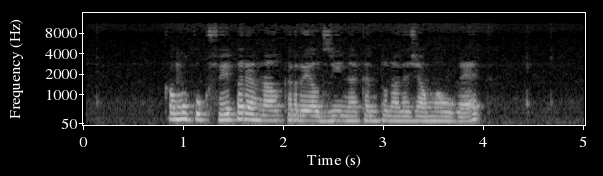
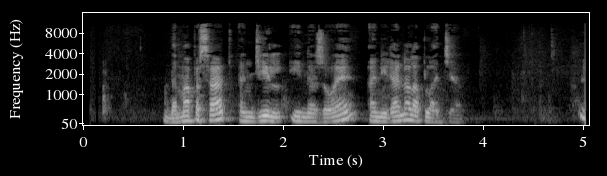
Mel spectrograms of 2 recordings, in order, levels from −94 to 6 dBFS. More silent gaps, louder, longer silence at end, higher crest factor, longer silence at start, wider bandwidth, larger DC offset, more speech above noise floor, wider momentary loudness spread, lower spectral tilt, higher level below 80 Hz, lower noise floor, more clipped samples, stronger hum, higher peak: neither; about the same, -26 LUFS vs -28 LUFS; first, 1.05 s vs 0.05 s; about the same, 16 dB vs 20 dB; first, 0.85 s vs 0.2 s; about the same, 11 kHz vs 11.5 kHz; neither; about the same, 40 dB vs 40 dB; second, 7 LU vs 14 LU; first, -8 dB/octave vs -5 dB/octave; first, -60 dBFS vs -72 dBFS; about the same, -64 dBFS vs -67 dBFS; neither; neither; about the same, -10 dBFS vs -8 dBFS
